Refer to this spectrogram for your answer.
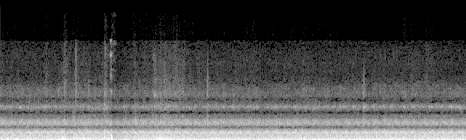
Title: Turbo whine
